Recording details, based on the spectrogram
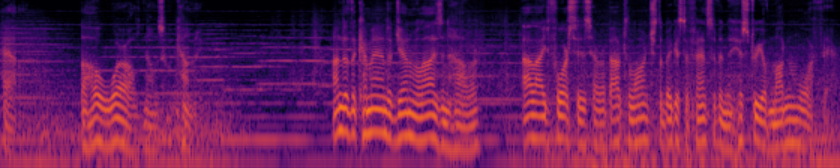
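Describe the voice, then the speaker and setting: Man playing a deep-voiced, solemn American army sergeant. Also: close to an everyday voice. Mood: grave, determined. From North Dakota, United States. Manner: solemn, measured, grave. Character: weary, resolute male American WWII paratrooper sergeant. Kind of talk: scripted wartime journal narration. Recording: loud music bed under narration. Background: prominent music.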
